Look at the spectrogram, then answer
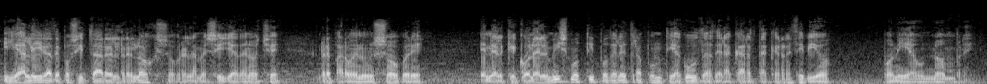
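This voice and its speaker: A man narrating a radio suspense play in a solemn, deliberate, literary manner. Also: very deep voice, creaky, background noise.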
